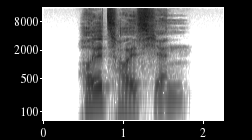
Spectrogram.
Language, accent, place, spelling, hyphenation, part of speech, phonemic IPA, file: German, Germany, Berlin, Holzhäuschen, Holz‧häus‧chen, noun, /ˈhɔl(t)sˌhɔʏ̯sçən/, De-Holzhäuschen.ogg
- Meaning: diminutive of Holzhaus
